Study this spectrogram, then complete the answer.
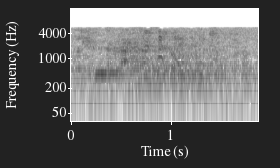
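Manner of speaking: high, breathy mock gasp; shocked gasp. Preacher imitating Pharisees gasping at the insult, shocked. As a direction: gasp in horror.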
